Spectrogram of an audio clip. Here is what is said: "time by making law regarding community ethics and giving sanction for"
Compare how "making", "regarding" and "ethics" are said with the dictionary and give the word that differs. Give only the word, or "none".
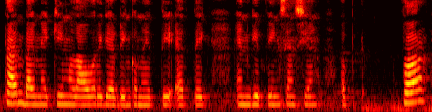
ethics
